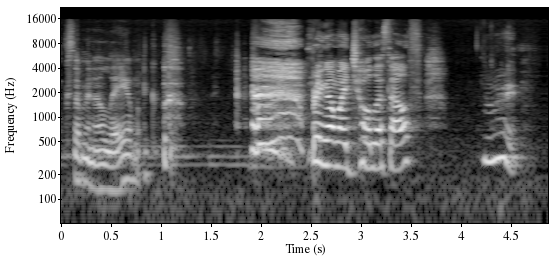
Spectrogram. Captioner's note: laughs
